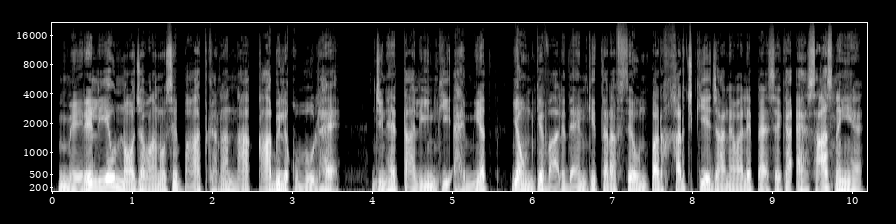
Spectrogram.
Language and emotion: Urdu, disgusted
